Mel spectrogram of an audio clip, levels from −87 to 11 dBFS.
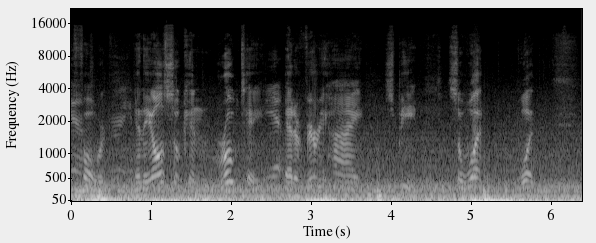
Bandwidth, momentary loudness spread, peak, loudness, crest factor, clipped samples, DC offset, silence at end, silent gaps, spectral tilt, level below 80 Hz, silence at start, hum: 7.2 kHz; 8 LU; 0 dBFS; -20 LUFS; 14 dB; under 0.1%; under 0.1%; 0 s; none; -7.5 dB/octave; -16 dBFS; 0 s; none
